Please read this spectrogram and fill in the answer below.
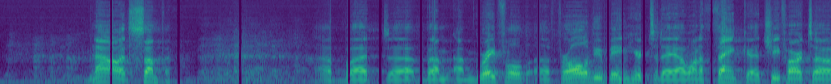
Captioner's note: laughter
